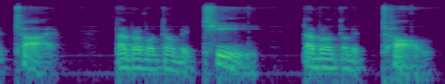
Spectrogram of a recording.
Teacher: টি এর উচ্চারণটা উচ্চারণ করার সময় একটা টি এইচ একটা হ যুক্ত থাকবে এবং ঠ এর মতো উচ্চারণ হবে। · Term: অ্যাসপিরেটেড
